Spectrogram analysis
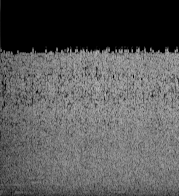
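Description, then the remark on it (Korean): Dense, steady hiss of heavy rain pouring down in Seoul, loud and continuous with no break, filling the whole clip like a heavy downpour. “그날 서울에는 엄청난 비가 쏟아졌습니다.”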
